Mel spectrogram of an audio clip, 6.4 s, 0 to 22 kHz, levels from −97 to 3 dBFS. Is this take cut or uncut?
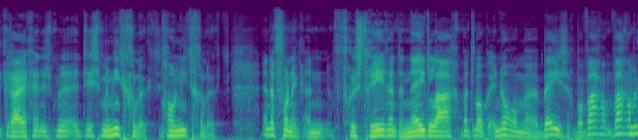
cut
